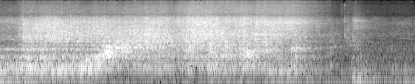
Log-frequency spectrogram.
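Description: An American Standard toilet at a nature center flushes in one loud, close rush of swirling water lasting a few seconds, then drains and tapers off to quiet refilling.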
